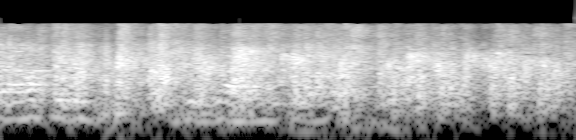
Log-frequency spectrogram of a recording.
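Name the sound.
audience clapping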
